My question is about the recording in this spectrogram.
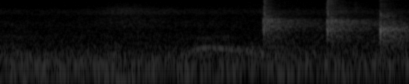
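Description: Near silence with faint low background noise; in the second half, three short clicks about a third of a second apart.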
